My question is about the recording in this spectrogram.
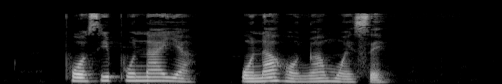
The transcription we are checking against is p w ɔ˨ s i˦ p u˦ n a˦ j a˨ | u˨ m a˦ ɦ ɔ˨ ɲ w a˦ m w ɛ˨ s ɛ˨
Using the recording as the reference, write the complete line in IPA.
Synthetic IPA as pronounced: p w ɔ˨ s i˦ p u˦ n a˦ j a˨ | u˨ n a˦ ɦ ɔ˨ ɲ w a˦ m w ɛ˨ s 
